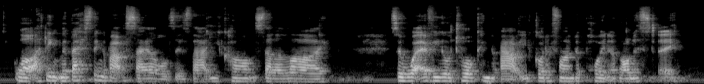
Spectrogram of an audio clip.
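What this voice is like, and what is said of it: Northern English accent. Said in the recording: “a colloquial, like a northern accent. ... because I was northern ... We sound more honest.”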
